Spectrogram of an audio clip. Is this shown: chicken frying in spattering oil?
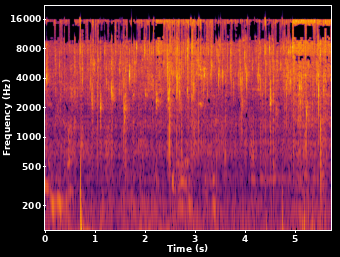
yes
